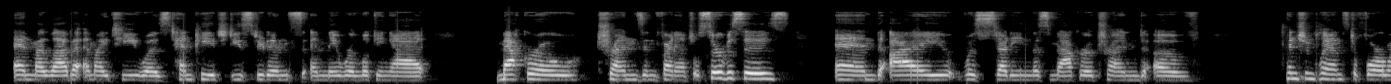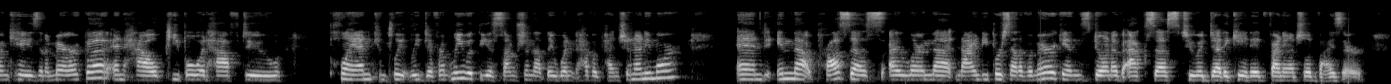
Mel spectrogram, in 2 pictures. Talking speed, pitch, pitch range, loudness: 150 wpm, 215 Hz, 205-235 Hz, -18 LUFS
